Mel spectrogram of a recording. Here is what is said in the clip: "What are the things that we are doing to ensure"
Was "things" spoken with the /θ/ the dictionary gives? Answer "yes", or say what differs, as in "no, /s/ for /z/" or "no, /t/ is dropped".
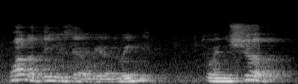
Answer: yes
